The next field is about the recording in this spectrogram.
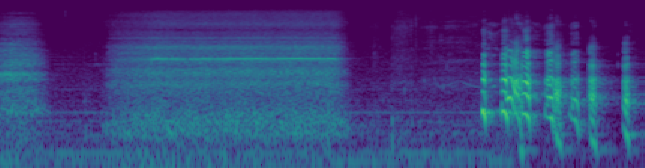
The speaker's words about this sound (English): Hey, DW & Co. Radio. You want to hear my nose whistle?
